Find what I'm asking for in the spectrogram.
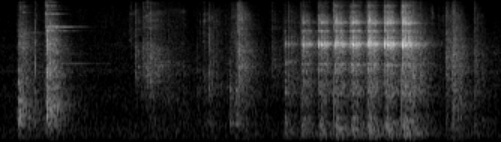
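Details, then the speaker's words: Hip replacement demonstration: a run of sharp, uneven hammer taps impacts the acetabular trial until it achieves immediate stability, a press fit, before the definitive socket is placed. "so there you can see we've got enough uh immediate stability we got what we call the Press fit"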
